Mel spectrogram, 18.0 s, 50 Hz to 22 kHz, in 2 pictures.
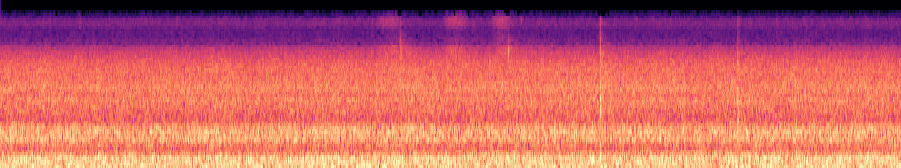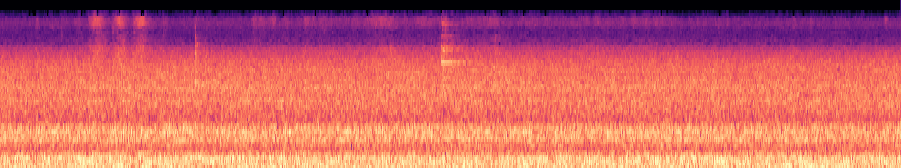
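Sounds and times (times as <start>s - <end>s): machinery humming: 0.0s - 18.0s.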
